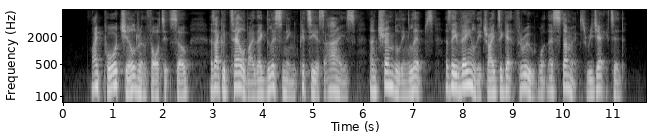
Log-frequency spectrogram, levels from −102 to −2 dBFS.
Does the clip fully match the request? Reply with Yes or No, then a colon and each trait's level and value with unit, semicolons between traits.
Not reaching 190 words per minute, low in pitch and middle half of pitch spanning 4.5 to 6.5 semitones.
Yes: average, 150 wpm; low, 125 Hz; average, 4.8 semitones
